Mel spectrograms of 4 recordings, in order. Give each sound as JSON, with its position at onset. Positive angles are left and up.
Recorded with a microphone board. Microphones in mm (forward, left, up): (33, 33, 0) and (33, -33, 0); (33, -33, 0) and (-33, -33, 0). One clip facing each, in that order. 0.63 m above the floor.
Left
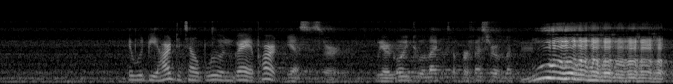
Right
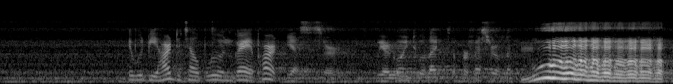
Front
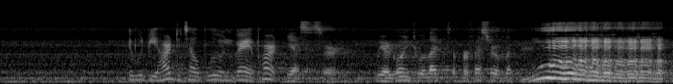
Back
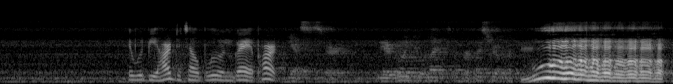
{"t": 1.3, "sound": "a woman speaking", "azimuth_deg": 160, "distance_m": 0.5}
{"t": 2.9, "sound": "a man speaking", "azimuth_deg": 10, "distance_m": 3.0}
{"t": 5.2, "sound": "laughter", "azimuth_deg": -145, "distance_m": 0.7}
